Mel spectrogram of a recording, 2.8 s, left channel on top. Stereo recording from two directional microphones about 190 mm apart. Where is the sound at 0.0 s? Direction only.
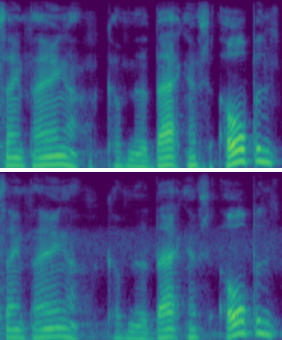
35° left (ahead or behind).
